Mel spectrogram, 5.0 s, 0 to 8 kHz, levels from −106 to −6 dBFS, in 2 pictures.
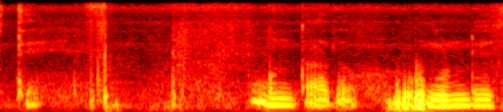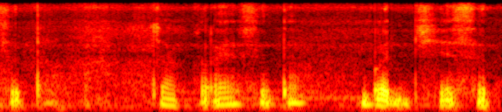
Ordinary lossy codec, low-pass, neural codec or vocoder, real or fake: none; 7.2 kHz; vocoder, 22.05 kHz, 80 mel bands, WaveNeXt; fake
